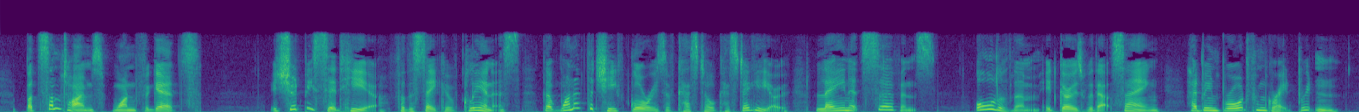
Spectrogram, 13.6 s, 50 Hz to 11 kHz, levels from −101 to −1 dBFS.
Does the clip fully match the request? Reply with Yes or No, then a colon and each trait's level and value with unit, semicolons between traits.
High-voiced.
Yes: high, 195 Hz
